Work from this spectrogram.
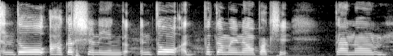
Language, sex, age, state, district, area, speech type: Telugu, female, 18-30, Telangana, Medak, rural, spontaneous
